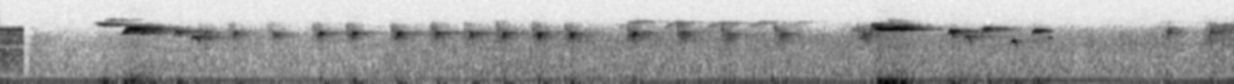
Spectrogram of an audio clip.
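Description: Faint chirping of small birds: a quick run of short high chirps, about two or three a second, with one louder call a little over two-thirds of the way through.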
